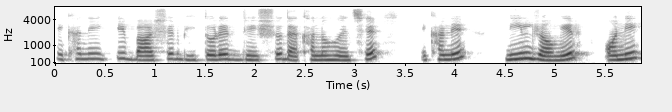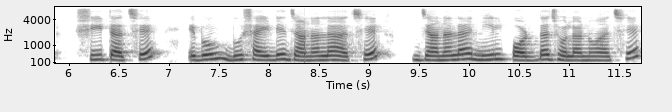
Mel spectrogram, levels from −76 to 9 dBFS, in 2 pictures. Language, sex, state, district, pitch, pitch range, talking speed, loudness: Bengali, female, West Bengal, Jhargram, 240 Hz, 220-275 Hz, 130 wpm, -20 LUFS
